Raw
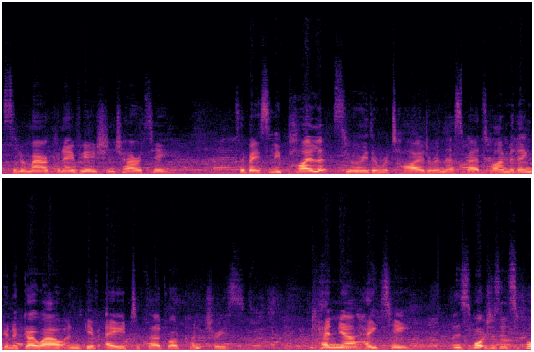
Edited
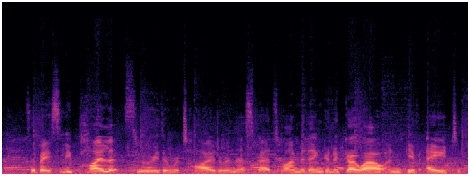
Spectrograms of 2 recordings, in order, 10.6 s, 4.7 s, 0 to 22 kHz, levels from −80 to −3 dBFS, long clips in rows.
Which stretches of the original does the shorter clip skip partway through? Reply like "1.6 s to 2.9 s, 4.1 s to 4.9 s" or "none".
none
